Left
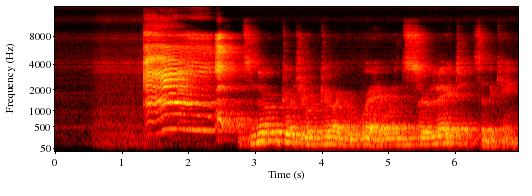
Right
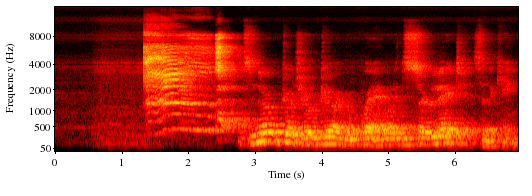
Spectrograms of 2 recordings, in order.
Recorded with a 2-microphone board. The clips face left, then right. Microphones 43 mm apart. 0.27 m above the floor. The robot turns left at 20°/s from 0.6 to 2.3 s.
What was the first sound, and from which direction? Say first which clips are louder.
A baby crying: left 2 dB; 30° left (ahead or behind).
